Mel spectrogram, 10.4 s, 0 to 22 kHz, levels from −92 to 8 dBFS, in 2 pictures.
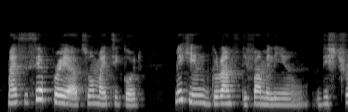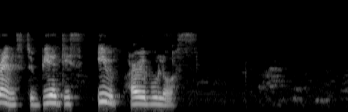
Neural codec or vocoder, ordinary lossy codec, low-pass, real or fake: none; none; 7.2 kHz; real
